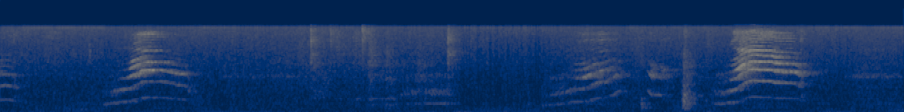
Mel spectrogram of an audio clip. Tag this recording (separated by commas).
Meow, Cat, Animal, cat meowing, Domestic animals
